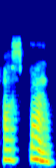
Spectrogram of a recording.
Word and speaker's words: аспан: Жазда жельсіз, аспан көбінесе бұлтсыз, ашық болады. Аспан, ударение на второй слог, точнее на последний слог, дальше.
